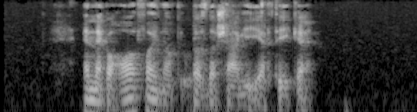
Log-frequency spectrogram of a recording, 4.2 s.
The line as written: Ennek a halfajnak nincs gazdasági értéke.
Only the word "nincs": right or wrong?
wrong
